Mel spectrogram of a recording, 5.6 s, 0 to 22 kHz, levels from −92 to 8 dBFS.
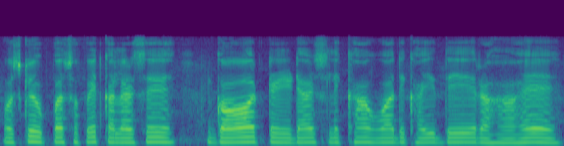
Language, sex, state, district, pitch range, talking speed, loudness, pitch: Hindi, male, Uttar Pradesh, Lalitpur, 120-130 Hz, 140 wpm, -19 LUFS, 125 Hz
